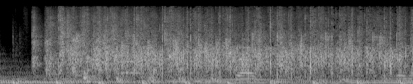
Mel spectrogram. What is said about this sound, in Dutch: Applaus.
